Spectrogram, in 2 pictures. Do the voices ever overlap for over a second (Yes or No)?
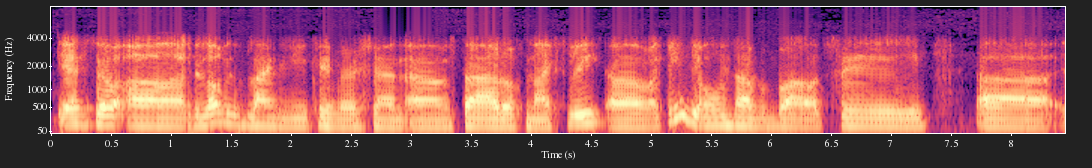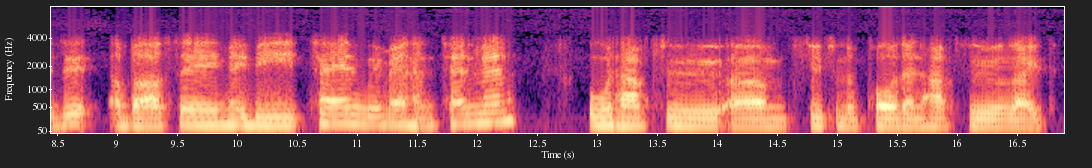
No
